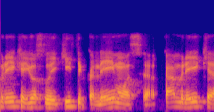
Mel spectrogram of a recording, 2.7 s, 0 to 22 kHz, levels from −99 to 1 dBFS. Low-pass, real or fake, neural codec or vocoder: 7.2 kHz; real; none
